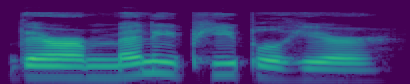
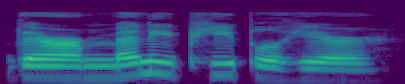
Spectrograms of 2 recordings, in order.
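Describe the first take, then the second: No difference in how they are said.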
